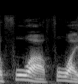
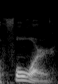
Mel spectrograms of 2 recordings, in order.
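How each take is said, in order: First: Four as "fo-wa", louder; wrong four with an "ah" instead of r; r-less mispronunciation. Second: Four with a full final r, "for"; correct r-coloured four. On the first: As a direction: say four as two syllables, "포와". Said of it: "이렇게 발음하시는 분도 있지만". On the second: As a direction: round off four with an American r. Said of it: "포라고 발음 똑같아요". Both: Shown as a demonstration.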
